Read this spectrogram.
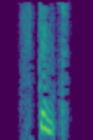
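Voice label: "stint", English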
